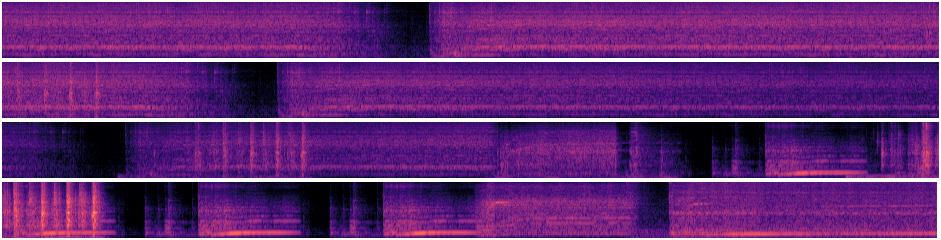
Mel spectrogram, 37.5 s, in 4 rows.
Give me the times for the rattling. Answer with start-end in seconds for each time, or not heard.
8.4-10.4, 19.9-21.9, 27.1-29.1.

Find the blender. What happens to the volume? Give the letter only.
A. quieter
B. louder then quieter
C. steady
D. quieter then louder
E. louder
D.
